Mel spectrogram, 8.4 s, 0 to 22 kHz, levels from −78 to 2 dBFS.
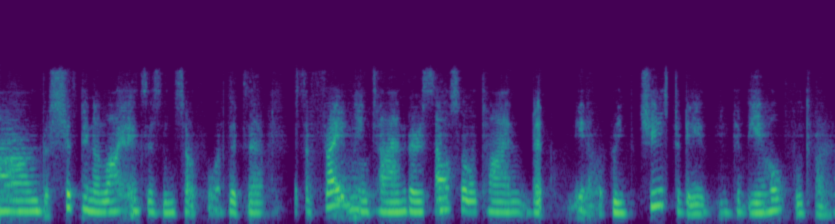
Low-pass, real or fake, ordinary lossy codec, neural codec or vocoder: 7.2 kHz; fake; Opus, 24 kbps; codec, 44.1 kHz, 0.9 kbps, DAC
